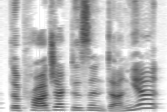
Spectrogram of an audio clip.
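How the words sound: The pitch rises at the end. It asks whether it is true. "I'm using rising intonation and I'm asking the statement as a question"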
